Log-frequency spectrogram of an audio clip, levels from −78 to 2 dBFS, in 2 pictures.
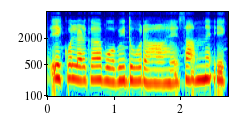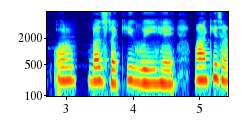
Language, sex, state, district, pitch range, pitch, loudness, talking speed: Hindi, female, Madhya Pradesh, Bhopal, 195-230 Hz, 220 Hz, -16 LUFS, 200 wpm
